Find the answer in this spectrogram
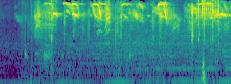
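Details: European starlings at a garden feeder, competing for food; dense harsh chattering and buzzy, scratchy calls overlapping throughout, with clicks and whistled notes, mixed with wing flutters and scuffling.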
